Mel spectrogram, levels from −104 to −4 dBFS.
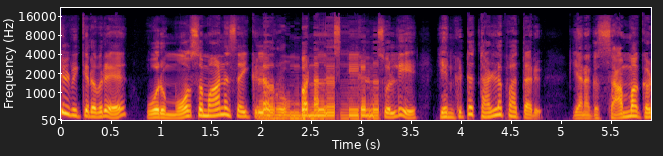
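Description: From 1.96 to 3.20 s, just before "சொல்லி என்கிட்ட தள்ள பார்த்தாரு", audio likely arrived too slowly, so most of it was replaced by repeated short buffers. This robotic sound carries a rigid 100 Hz buzz, which fits a 10 ms buffer. At 3.67 to 3.74 s, before "என்கிட்ட தள்ள பார்த்தாரு", about 40 ms failed to arrive. Short concealed packet loss filled 45 ms by extending the preceding sound, leaving a brief smear.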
